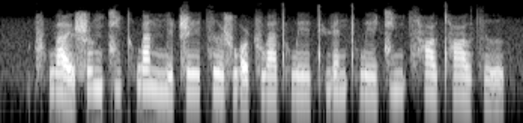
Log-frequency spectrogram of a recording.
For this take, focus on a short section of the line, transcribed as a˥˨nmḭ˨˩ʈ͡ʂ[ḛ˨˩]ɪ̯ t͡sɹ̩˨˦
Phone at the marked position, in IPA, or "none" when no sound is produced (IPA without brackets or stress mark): e˨˦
